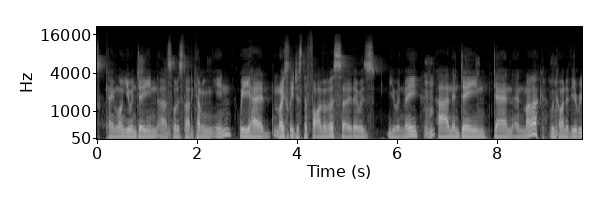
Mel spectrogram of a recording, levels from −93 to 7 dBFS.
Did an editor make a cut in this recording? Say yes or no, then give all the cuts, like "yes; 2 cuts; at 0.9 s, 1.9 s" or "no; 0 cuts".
yes; 1 cut; at 2.7 s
